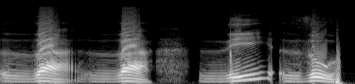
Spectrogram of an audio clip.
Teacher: Makhraj huruf zal itu dari ujung lidah kita, ujung lidah menempel dengan gigi dari atas kita.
